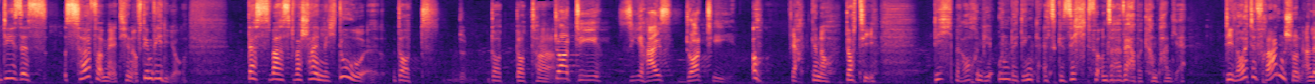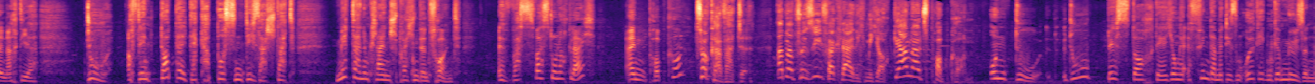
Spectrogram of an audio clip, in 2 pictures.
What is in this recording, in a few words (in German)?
Hoerspiel; Dotti Konfetti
